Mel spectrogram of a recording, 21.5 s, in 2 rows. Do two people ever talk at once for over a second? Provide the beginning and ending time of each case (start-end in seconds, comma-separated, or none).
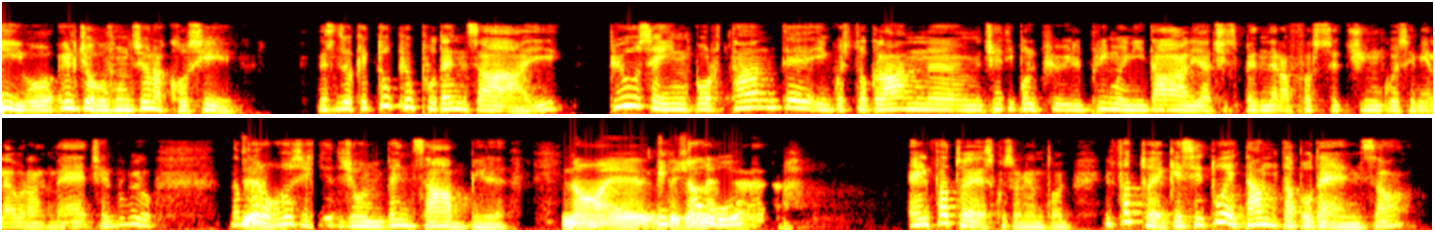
none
